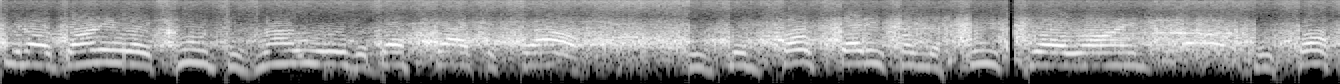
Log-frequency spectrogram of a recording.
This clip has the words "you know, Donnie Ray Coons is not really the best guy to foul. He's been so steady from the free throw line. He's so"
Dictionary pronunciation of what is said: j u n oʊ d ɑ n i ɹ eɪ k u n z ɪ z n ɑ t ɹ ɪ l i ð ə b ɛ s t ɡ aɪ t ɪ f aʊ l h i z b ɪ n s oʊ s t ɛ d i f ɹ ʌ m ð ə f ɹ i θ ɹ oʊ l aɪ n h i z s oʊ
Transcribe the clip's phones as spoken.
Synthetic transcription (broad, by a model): j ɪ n oʊ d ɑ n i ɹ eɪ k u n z ɪ z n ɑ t ɹ ɪ l i ð ə b ɛ s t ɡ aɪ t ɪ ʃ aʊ h i z b ɪ n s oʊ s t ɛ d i f ɹ ʌ m ð ə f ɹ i s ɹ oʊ l aɪ n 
